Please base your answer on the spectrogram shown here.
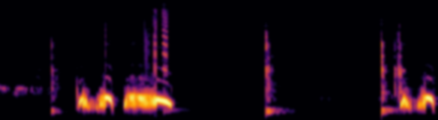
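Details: Calling spotted dove kept as a lure for other doves: a short double coo and a long rough coo ending in a downslide, scattered clicks, then the start of a new phrase.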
